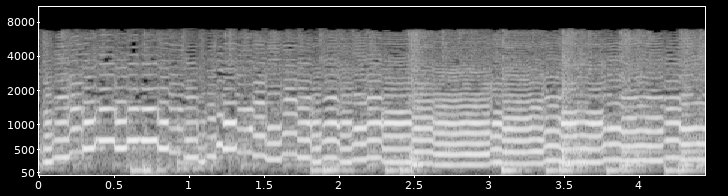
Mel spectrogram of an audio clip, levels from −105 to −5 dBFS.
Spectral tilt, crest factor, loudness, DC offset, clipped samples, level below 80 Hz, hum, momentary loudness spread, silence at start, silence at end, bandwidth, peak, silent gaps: -6 dB/octave; 14 dB; -14 LUFS; under 0.1%; under 0.1%; -46 dBFS; none; 2 LU; 0 s; 0 s; 7.2 kHz; 0 dBFS; none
